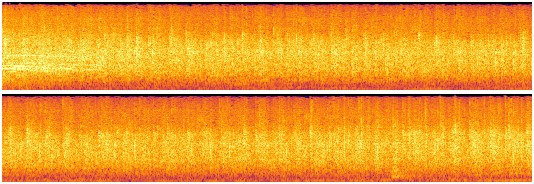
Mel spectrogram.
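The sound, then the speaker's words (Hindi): Loud, sustained applause from an audience welcoming a Maharaj at a Hare Krishna devotional gathering. The dense clapping continues steadily throughout with no talking heard. “सब लोग महाराज का सुंदर ढंग से स्वागत धन्यवाद करेंगे जोरदार करता ध्वनि से।”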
